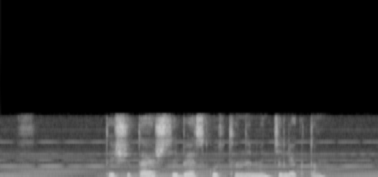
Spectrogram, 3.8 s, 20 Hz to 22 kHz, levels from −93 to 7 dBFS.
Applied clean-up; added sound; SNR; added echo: none; Organ; 16 dB; none.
